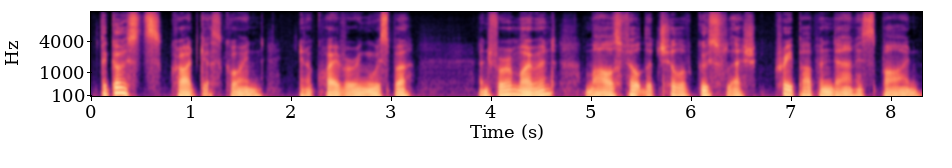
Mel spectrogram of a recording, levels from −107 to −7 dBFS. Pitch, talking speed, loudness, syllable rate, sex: 105 Hz, 180 wpm, -21 LUFS, 5.2 syllables/s, male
